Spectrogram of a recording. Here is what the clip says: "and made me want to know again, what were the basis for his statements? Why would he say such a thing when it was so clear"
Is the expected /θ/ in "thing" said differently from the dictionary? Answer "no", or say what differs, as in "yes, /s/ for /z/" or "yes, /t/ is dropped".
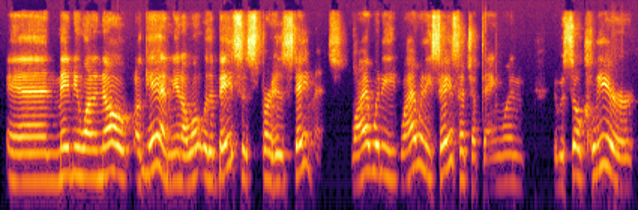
no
